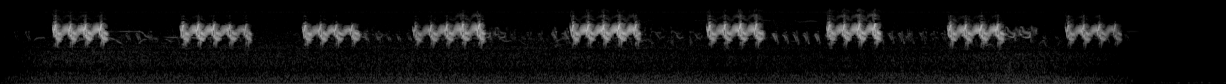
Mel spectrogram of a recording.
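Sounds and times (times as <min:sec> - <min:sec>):
bird repeating a dry buzzy rattling trill: 0:00.5 - 0:01.1, 0:01.8 - 0:04.9, 0:05.7 - 0:11.2.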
